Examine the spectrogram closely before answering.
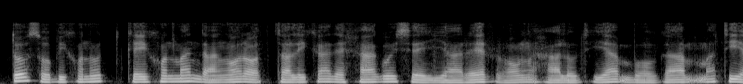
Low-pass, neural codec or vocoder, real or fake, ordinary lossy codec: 7.2 kHz; codec, 16 kHz in and 24 kHz out, 1 kbps, XY-Tokenizer; fake; none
